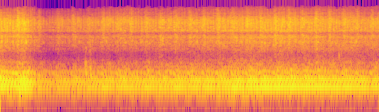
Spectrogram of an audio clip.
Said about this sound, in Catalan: Comença a fer-se de nit. L'Andreu va en moto per una carretera amb molts revolts.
